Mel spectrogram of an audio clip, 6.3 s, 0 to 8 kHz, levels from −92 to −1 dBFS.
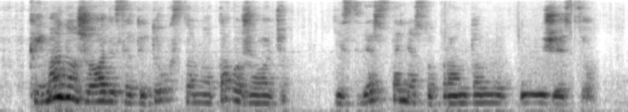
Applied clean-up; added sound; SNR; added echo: neural separator model SepFormer DNS4.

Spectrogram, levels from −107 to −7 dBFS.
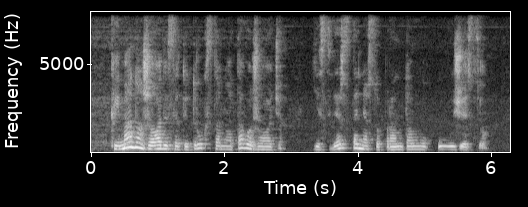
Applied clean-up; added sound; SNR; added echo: none; none; none; none.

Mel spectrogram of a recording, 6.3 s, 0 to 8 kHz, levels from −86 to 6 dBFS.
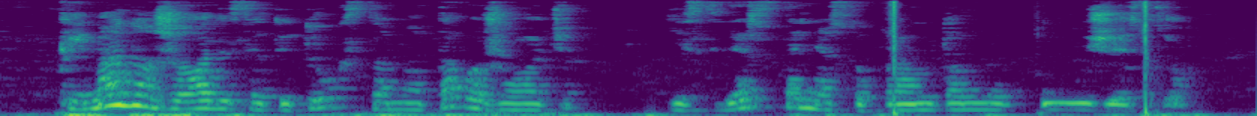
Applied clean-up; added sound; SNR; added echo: classical method WPE with log-MMSE.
